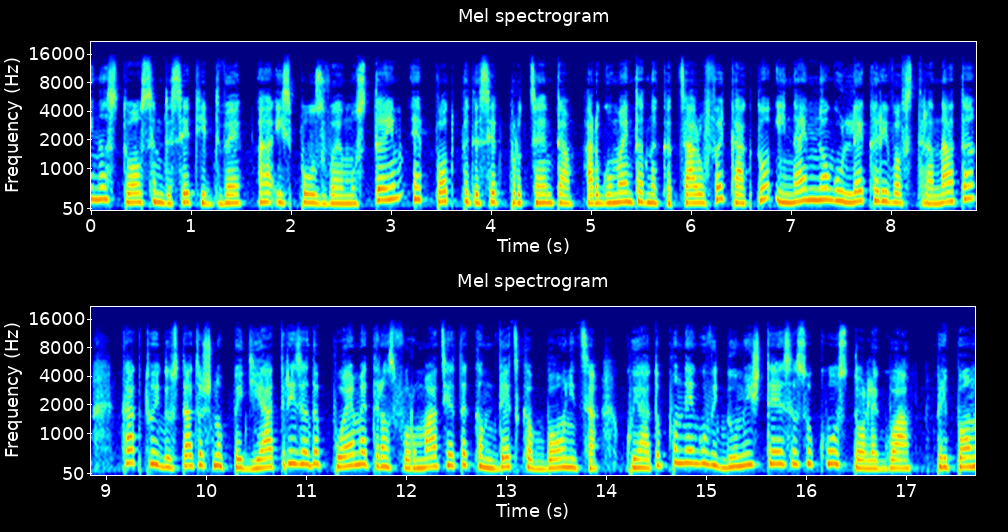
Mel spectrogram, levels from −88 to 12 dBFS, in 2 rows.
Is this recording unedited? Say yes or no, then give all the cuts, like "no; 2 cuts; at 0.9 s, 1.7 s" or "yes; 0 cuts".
no; 1 cut; at 6.3 s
